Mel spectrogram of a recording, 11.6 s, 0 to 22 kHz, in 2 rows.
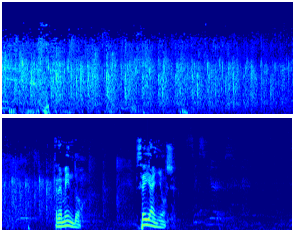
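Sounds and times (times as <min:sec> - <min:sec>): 
audience applauding: 0:00.0 - 0:08.3
speech: 0:06.9 - 0:07.5, 0:08.5 - 0:09.4.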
